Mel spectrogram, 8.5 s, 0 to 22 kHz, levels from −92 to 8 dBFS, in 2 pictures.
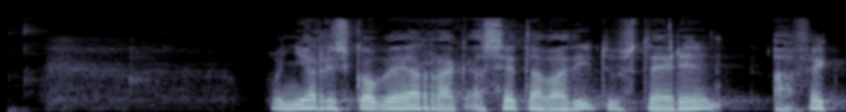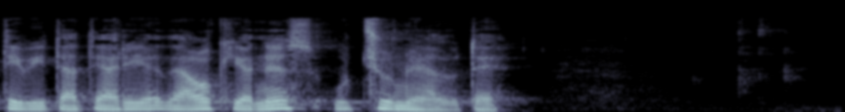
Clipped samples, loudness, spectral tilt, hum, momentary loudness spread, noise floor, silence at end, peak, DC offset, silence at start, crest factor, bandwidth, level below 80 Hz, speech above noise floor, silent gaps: under 0.1%; -23 LUFS; -6 dB/octave; none; 8 LU; -83 dBFS; 1.75 s; -6 dBFS; under 0.1%; 1.35 s; 18 dB; 11.5 kHz; -52 dBFS; 60 dB; none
